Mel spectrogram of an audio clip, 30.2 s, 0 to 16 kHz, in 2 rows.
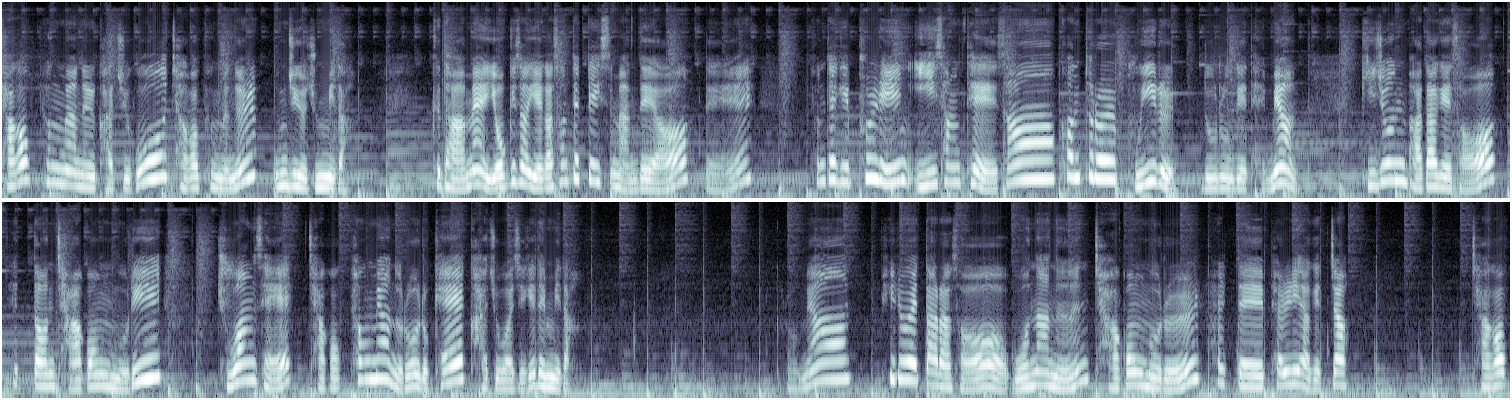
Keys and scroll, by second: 12.6 super+v.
